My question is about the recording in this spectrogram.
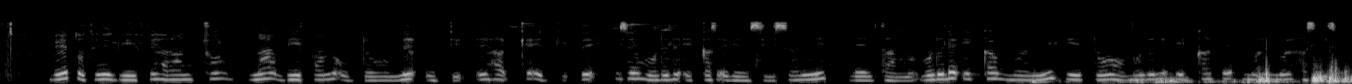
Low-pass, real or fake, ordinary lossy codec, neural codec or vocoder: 7.2 kHz; fake; Opus, 32 kbps; codec, 16 kHz, 16 kbps, FreqCodec, smaller model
